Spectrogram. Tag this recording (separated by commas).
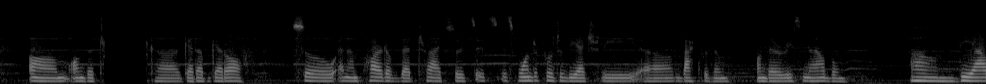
Speech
